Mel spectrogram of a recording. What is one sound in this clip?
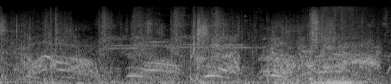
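A large beast snarls and growls.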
